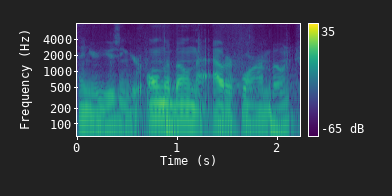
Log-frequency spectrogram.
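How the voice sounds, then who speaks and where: A man's voice: on the low side, steady tone, fast, mellow. A man teaching a martial arts class as instructor, giving short, clipped counts and commands and explanations of drills. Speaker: taekwondo instructor.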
